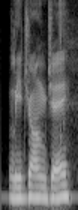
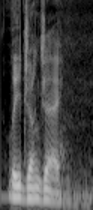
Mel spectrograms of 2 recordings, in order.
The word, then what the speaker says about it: Lee Jung-jae: Lee Jung-jae. Lee Jung-jae.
